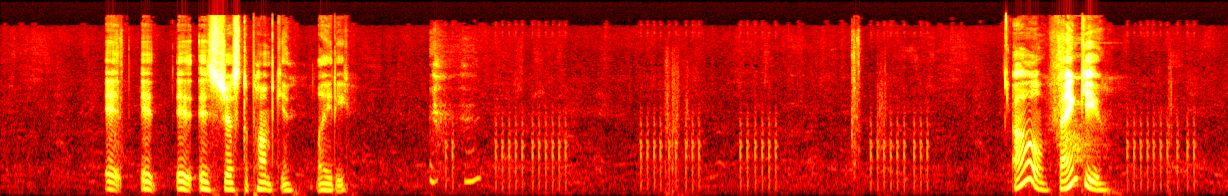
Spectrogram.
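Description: A young woman speaks with animation and giggles, heard up close.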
